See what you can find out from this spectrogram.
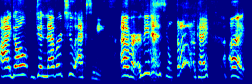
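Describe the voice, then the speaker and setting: A woman speaks in a raised, projected voice with a bright, sharp tone and an animated tone. Her pitch variation is ordinary, and the sound is dry and close with no echo. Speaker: sales director. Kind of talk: motivational talk. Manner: fast.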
